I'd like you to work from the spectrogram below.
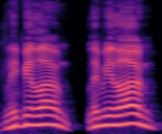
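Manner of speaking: high, loud mock yell; retold snapping protest. Acted quarrel before the show.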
